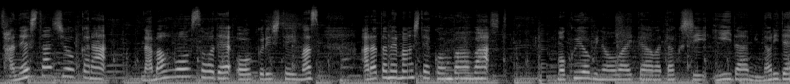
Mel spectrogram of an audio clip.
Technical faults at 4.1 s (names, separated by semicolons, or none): short stall from a late packet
